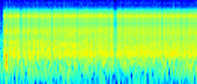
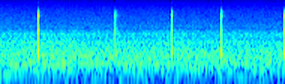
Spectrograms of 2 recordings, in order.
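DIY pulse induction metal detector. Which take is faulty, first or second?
first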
